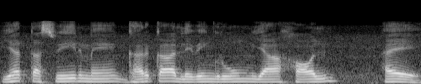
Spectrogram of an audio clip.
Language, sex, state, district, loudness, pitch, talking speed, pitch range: Hindi, female, Madhya Pradesh, Dhar, -13 LUFS, 130 Hz, 140 wpm, 125-140 Hz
